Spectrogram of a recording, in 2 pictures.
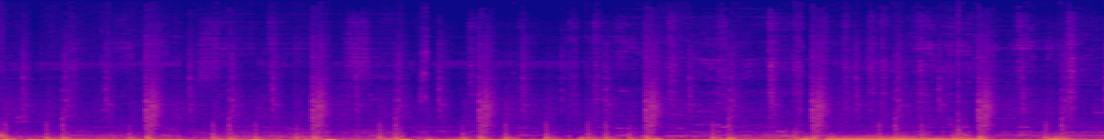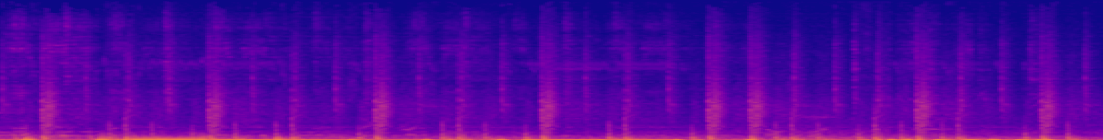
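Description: Car stereo subwoofers playing bass-heavy music at high volume, heard inside the car; very deep bass notes held in long stretches with short breaks under a sharp, regular beat.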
